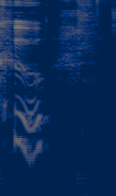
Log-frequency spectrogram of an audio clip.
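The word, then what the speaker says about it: 九: The number 9 and the word pain also share the pronunciation ku, though not as unlucky as 4.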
